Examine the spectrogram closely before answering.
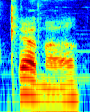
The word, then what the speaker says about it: Kena: yeah for some reason a lot of people pronounce this as kina even though it is kenna see cairo okay so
